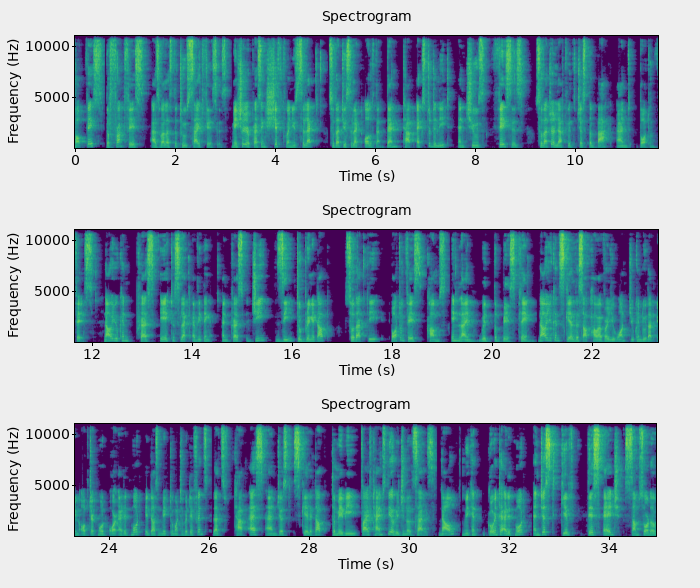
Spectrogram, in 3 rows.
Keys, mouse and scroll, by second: 0.9 shift+click, 2.6 shift+click, 3.4 middle click, 5.0 shift+click, 6.1 middle click, 6.8 x, 11.8 middle click, 13.5 a, 14.2 middle click, 15.3 g, 19.0 middle click, 20.8 middle click, 21.4 Tab, 23.7 Tab, 25.3 Tab, 26.9 s, 28.9 ctrl+middle click, 30.5 ctrl+middle click, 30.9 middle click, 31.4 Tab.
